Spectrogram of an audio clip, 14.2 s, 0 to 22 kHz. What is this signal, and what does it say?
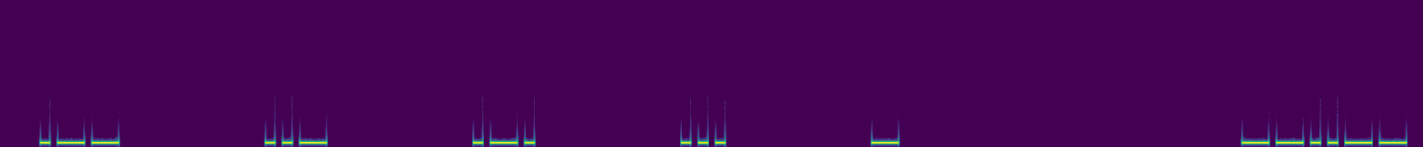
Morse code, heard as a keyed tone, about 14 wpm, spaced as for 4 wpm, 700 Hz. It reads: WURST,
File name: Morsekurs / Witze / Witz 27. November 2018, 25 F70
